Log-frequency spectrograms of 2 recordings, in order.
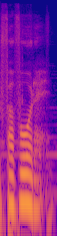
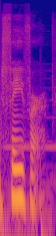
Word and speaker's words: favore: In Italian, uno per me, per favore. It's simple but effective. Uno per me means specifically for you. Thoughtful, listen to the soft V in favore.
